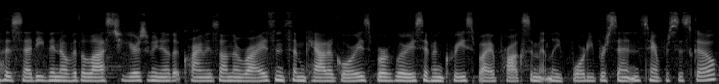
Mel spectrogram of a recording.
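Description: Very fast, flat, monotone speech from a woman with a fairly low pitch and hardly any pauses. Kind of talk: prepared hearing statement. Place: hall. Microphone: podium.

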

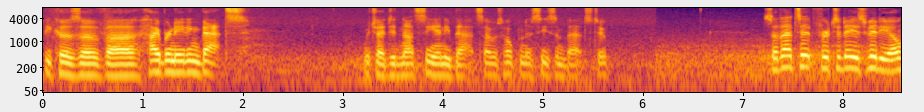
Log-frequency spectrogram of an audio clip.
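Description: Over light background noise, a man talks at a fairly quick pace, the sound dry with no echo. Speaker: outdoor explorer vlogger. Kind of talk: casual vlog chat. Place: forest. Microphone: phone near.

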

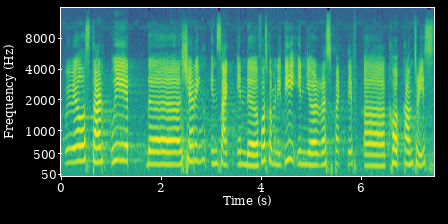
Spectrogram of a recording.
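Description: A woman with an Indonesian accent speaks at a fairly slow pace with hardly any pauses, using a high pitch and ordinary pitch variation. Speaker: panel moderator. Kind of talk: panel moderation. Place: hall. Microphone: handheld.

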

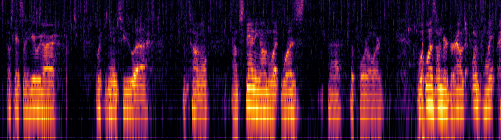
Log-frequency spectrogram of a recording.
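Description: With noticeable background noise, a man speaks at a moderate pace in fairly even intonation, leaving long, frequent pauses. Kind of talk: casual exploration commentary. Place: forest. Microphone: phone near.

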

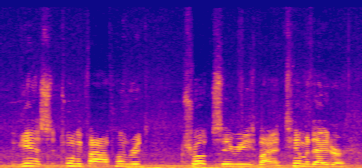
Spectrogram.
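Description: A man's raised, projected voice comes through dry with no echo, with noticeable background noise. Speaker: equipment salesman. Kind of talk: product demonstration. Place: open country. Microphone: camera far.

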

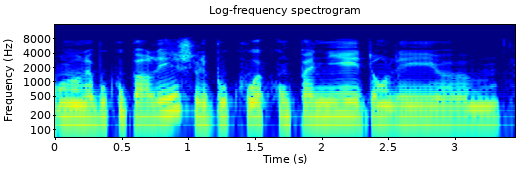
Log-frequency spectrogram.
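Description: Her tone dark and mellow, a woman talks at a fairly slow pace with fairly even intonation. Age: 60s. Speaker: patient with polycystic kidney disease. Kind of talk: casual chat, patient testimony. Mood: calm, reflective. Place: home room.

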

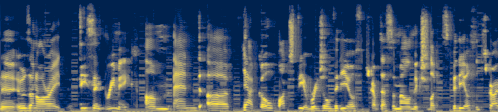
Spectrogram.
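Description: Faint music can be heard behind the speaker. He is a man talking fairly quickly. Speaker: reaction youtuber. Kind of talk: casual reaction commentary and outro. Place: home room. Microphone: headset.

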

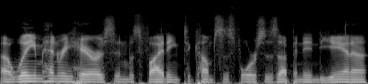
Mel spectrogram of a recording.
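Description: A man's plain, everyday voice at a medium pitch, with fairly even intonation. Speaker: history teacher. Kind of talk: lecture. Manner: frequent filler words.

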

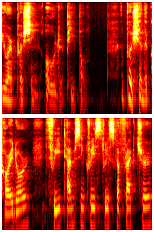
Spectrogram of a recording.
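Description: A man speaks with a Swedish accent over a quiet background. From Sweden. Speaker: comedian. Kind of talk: mock scientific presentation. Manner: formal. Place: home room. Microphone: webcam.

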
